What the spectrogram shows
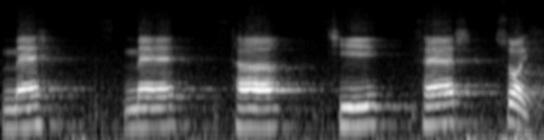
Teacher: Gördüğünüz gibi bitişik bir şekilde söylendiğinde, yazıldığında, hızlı bir şekilde telaffuz edildiğinde buradaki birinci sözcüğün sonundaki ünsüz harf gelip ikinci sözcüğün başındaki ünlü harfe yapışıyor. Vasl oluyor edebiyattaki tabiriyle. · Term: ulama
